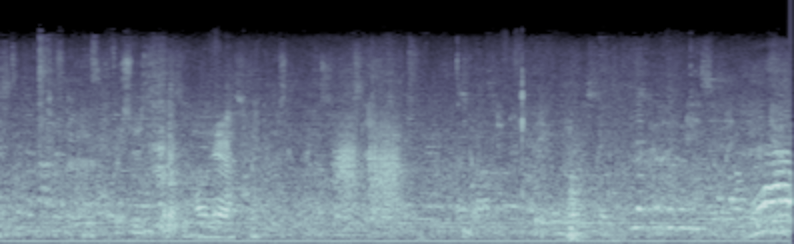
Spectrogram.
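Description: An electric guitar plays.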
